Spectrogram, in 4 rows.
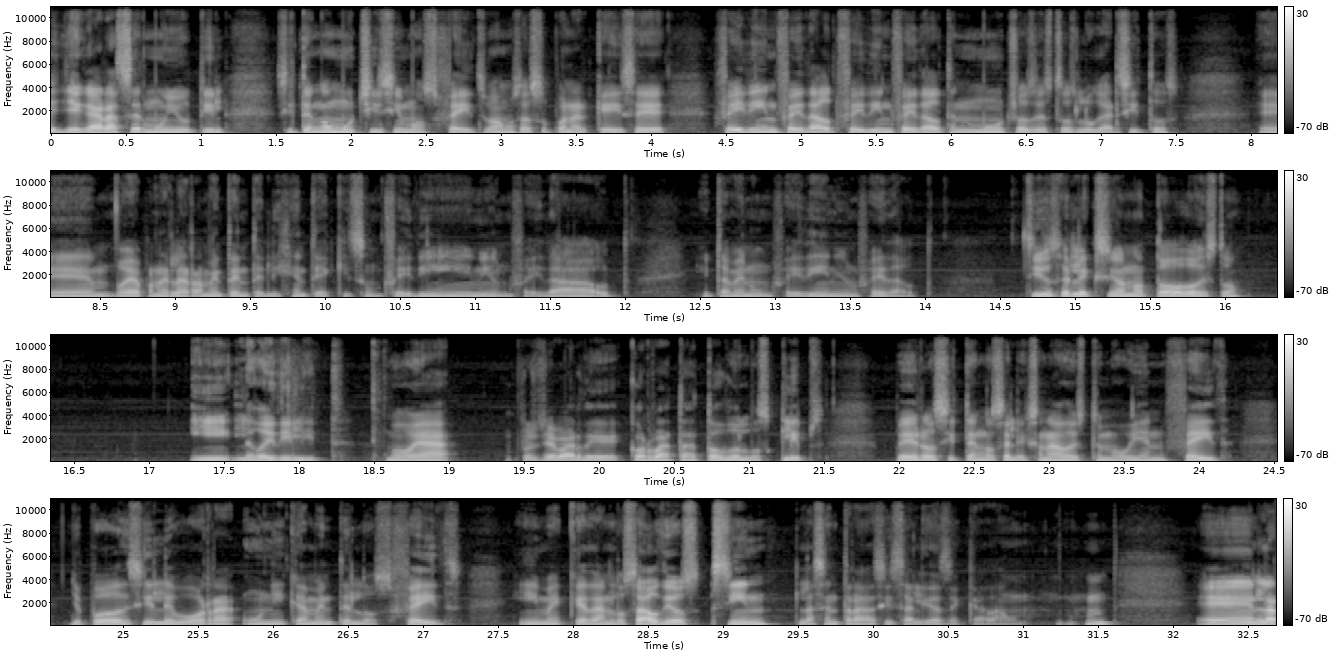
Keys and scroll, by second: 20.2 super+z.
